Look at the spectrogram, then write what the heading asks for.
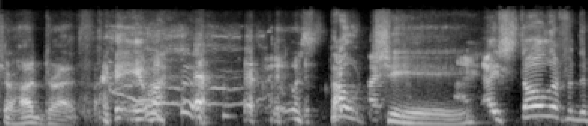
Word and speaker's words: Fauci: Fauci. Yes, in Italian, the C is pronounced like CH.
